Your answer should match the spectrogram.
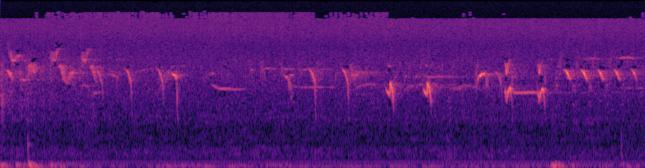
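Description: bird, wild birds chittering

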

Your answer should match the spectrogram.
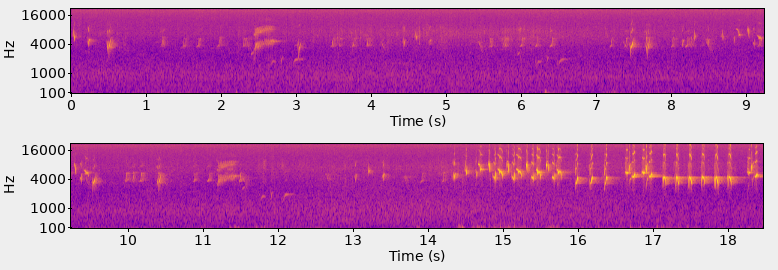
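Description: bird, wild bird flight song

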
